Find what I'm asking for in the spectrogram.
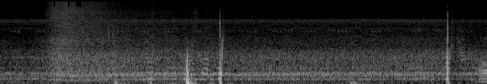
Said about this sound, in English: Totally packed with bees.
